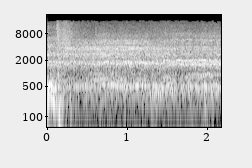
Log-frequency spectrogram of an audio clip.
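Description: Steady background hum with a few faint constant tones, no distinct event: room tone.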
